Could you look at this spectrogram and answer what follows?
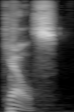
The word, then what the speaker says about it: Kelce: The Kelce, by the way, which might now actually be pronounced Kels.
